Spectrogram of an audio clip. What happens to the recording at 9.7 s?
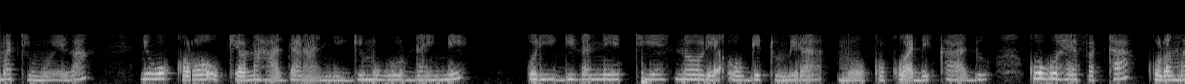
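At 9.7 s the speech sounds as it does for the whole clip: narrow and boxed-in, with nothing above about 4.2 kHz, and a rough, grainy texture where tonal parts turn noisy. This is likely Opus compression at a very low bitrate, around 8 kbps. With too few bits, the music-style CELT coding fills bands by copying lower ones or with noise, and the encoder narrows the bandwidth, causing heavy damage.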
